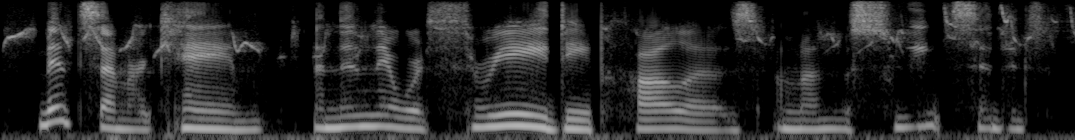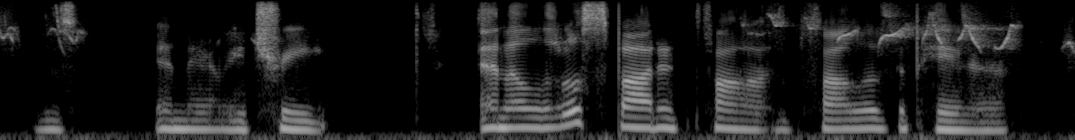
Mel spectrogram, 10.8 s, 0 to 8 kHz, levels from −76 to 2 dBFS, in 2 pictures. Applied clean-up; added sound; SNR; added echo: neural diffusion model UNIVERSE++.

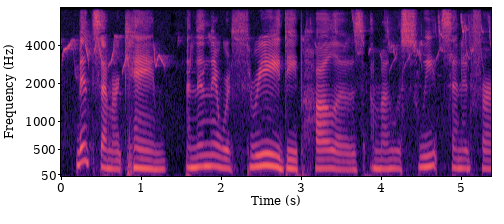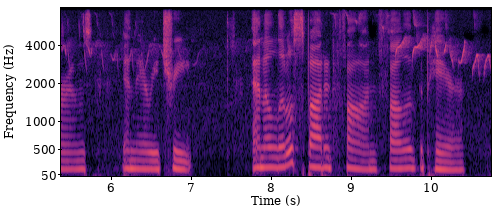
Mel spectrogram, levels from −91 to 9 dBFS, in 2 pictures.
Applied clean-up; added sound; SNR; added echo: neural mask model Resemble Enhance denoiser.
